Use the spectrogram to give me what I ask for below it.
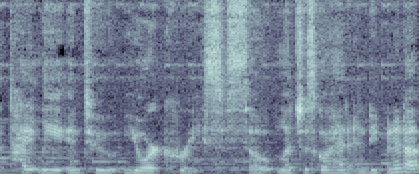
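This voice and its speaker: Lively intonation runs through fairly slow speech with an American accent. Music plays in the background. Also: woman. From Manteca, California. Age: 20s. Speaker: beauty YouTuber. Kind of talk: makeup tutorial to camera.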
